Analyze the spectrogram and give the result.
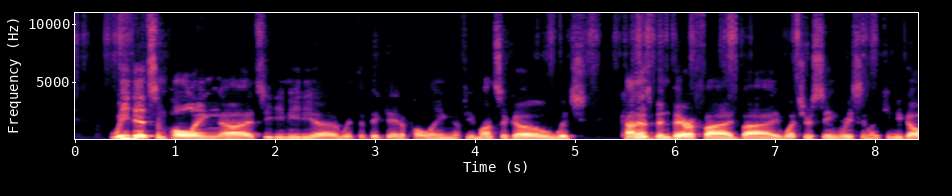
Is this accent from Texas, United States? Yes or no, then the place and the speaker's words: no; Savannah, Georgia, United States; I grew up in Georgia and Savannah. And then I went in the military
